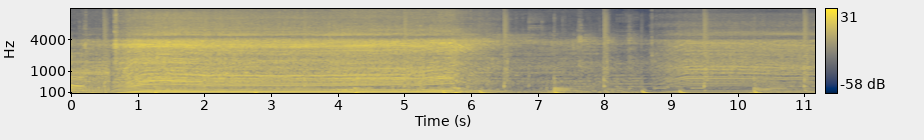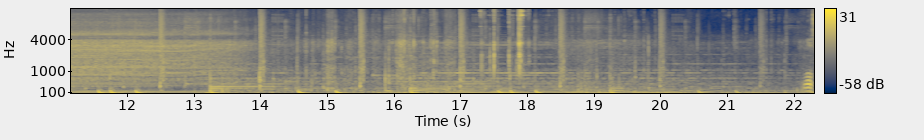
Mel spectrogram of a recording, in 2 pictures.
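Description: A powered ice auger drilling fishing holes through lake ice, its motor screaming loud and steady, then dropping and surging in uneven bursts as the blade bites and clears, close up.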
